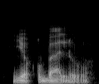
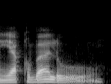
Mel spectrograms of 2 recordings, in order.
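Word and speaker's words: يُقْبَلُ: Nah, ini mabnil majhul ini yuqbalu ya. Kenapa dikasih domah? Kalau enggak dikasih domah antum bacanya yaqbalu. Ya, artinya lain. Kalau yaqbalu artinya menerima. Yuqbalu artinya diterima.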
